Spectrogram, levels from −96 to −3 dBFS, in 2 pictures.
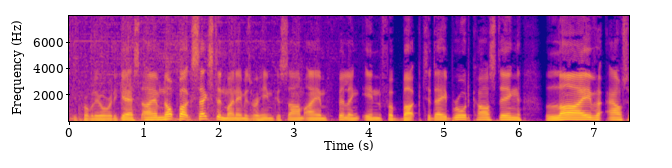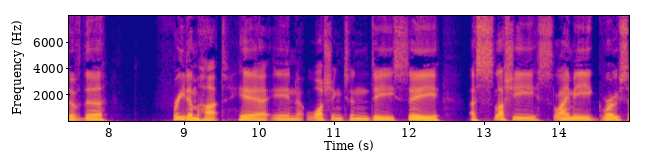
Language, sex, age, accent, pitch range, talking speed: English, male, 30-49, British, 100-135 Hz, 145 wpm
